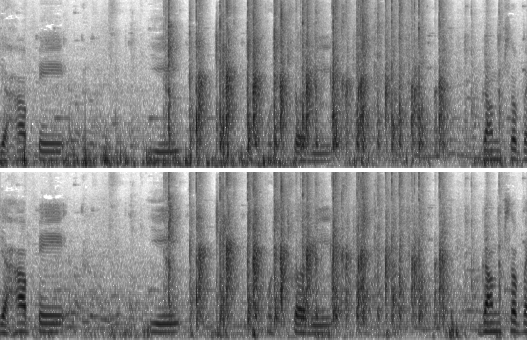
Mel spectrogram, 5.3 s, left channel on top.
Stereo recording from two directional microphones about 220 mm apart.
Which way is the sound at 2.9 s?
5° right (ahead or behind).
